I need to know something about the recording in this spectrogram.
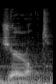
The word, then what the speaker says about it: Jor-El: No, I like It's pronounced Gerald.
